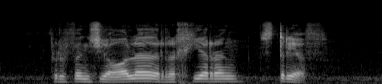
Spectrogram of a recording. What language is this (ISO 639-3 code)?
afr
